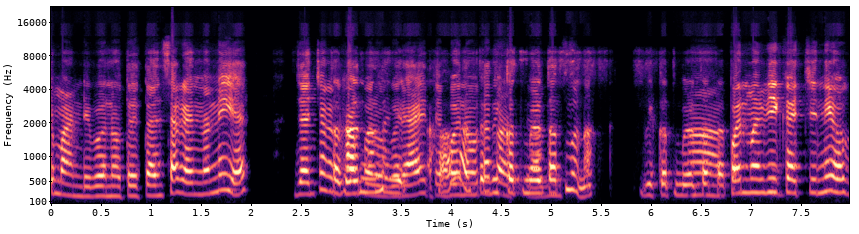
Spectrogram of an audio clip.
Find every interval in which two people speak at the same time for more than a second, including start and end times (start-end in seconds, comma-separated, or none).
2.8-5.1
